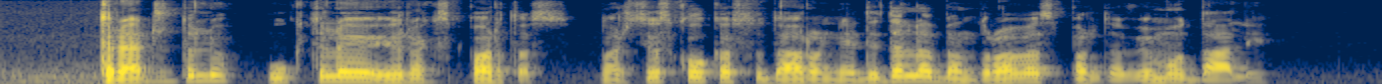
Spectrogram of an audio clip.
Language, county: Lithuanian, Šiauliai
